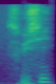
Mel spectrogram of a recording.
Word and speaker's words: SW2EZY: Swizy. Un mec de SW2EZY, ça se prononce comment? Swizy. Voilà. Ouais. Voilà, c'est bon, c'est ça alors. C'est américanisé tout ça.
